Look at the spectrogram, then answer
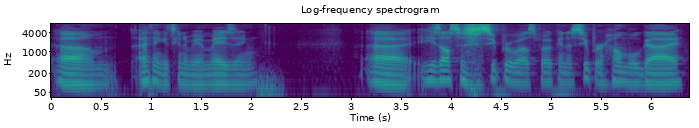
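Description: A man with a fairly low, clear and smooth voice hosts a sports podcast. His delivery is casual and informal, with a slightly hesitant, halting flow as he comments. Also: little pitch movement, a little mellow. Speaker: podcast host.

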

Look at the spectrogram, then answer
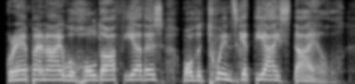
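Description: A man voicing a fierce old grandmother who fights with a samurai sword, speaking high and bossy. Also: lively intonation, brisk, fairly bright tone, no echo, clean studio sound. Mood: determined.

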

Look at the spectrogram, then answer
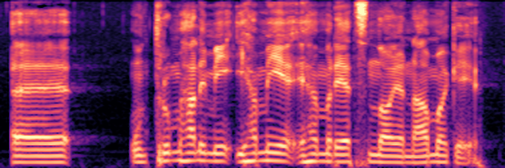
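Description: A Swiss German man speaks at a middle pitch with a dark, relaxed tone. His delivery is casual podcast banter, halting and circling back to repeat phrases. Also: clear, resonant tone. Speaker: podcast co-host.

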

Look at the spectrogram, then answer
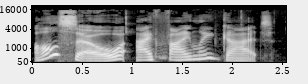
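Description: A woman who is a podcast co-host and author chats casually, telling stories with frequent restarts and sounding nasal from a cold. Her medium-pitched voice is sing-song and slow, captured as clean studio sound with no echo.

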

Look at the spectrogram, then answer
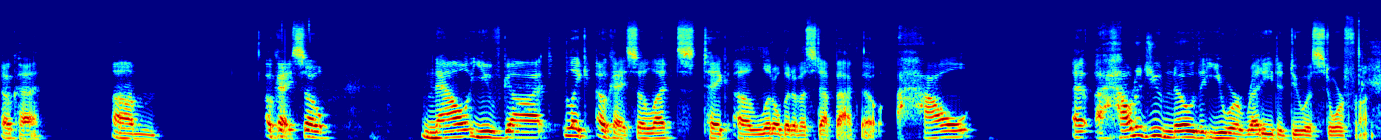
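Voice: medium pitch, animated, measured pace, darkish tone. A podcast host in a casual interview, mostly giving short reactions before moving on to the next question. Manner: brief, reacting with short remarks and laughs.

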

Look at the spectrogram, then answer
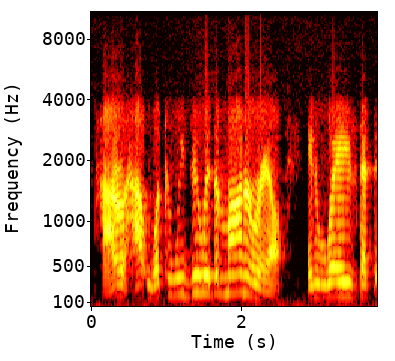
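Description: A man earnestly discussing policy off the cuff as a commentator, wordy, halting and digressive, over a tinny phone-like line. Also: on the high side, lively intonation.

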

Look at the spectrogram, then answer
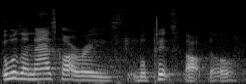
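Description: A woman's voice: medium pitch, normal speed, big-room sound, a little hiss or hum. Blunt, profane woman. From North Miami, Florida. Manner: blunt, profane, animated storytelling. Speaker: guest. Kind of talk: casual interview chat. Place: reverberant room with couch.

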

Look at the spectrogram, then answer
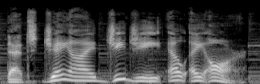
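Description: A man's voice: a little high, very animated, takes it slowly, a bit bright. A man reading a scripted podcast promo as an announcer. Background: music.

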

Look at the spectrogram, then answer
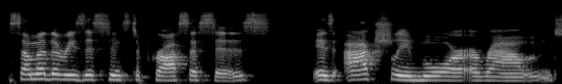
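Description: A woman co-host with a mid-range voice guides her guest on a podcast. She asks gentle, searching questions in a calm coaching manner. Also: medium pitch.

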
